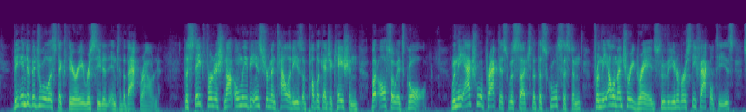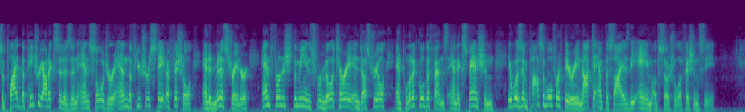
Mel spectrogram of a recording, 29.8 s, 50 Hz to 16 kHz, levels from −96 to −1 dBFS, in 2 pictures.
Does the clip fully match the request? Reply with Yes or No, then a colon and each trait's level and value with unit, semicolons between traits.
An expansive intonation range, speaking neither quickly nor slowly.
Yes: wide, 6.3 semitones; average, 155 wpm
